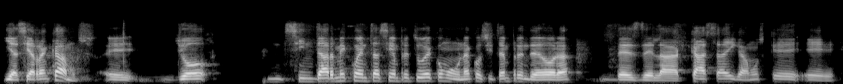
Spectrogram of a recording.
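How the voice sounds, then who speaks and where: A man's voice: medium pitch, a little slow, dull audio. A man in his late thirties, a business guest, telling his life story in a casual interview with many hesitations and restarts. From born in Spain, raised in Ecuador and Colombia. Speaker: guest entrepreneur.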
